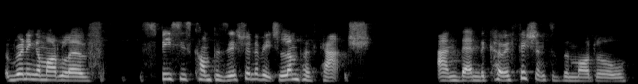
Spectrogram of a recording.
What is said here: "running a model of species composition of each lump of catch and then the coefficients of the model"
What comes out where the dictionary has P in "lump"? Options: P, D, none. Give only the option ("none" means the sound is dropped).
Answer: P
